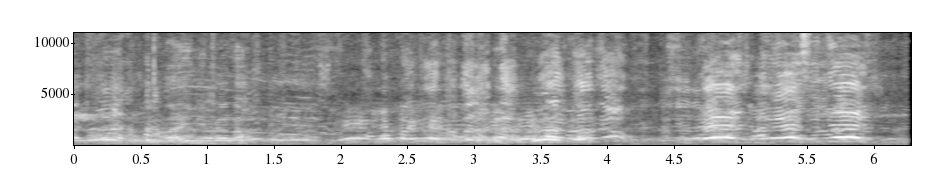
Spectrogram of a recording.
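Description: Crowd chatter: many overlapping voices of a pressing throng of press photographers and onlookers talking and calling out at once, with two loud shouts near the end.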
